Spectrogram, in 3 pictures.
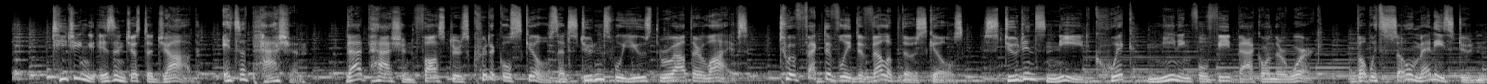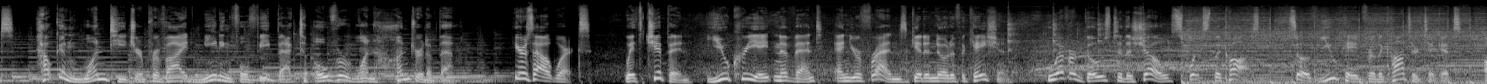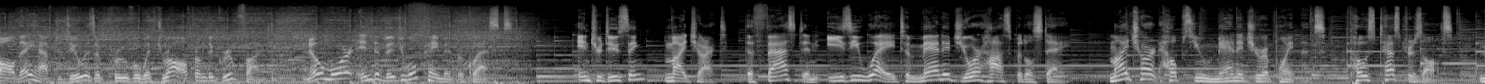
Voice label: explainer

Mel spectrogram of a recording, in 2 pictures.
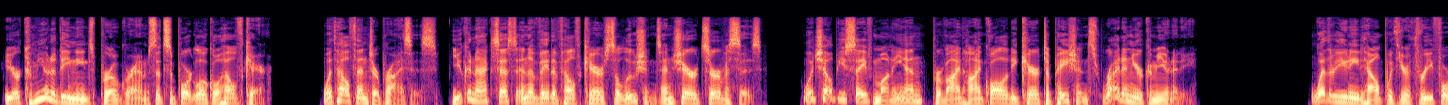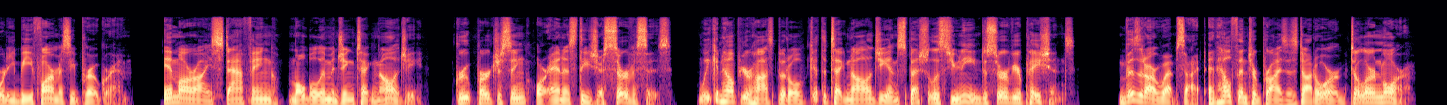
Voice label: Health Services Advertisement

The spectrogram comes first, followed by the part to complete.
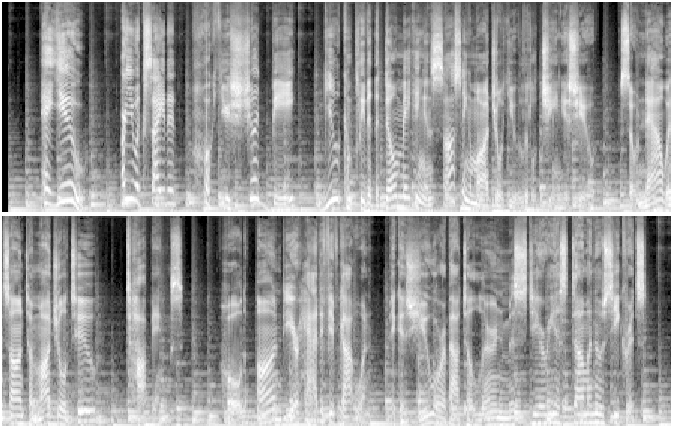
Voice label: E-Learning

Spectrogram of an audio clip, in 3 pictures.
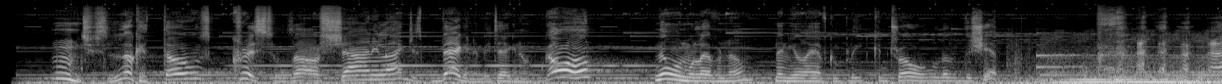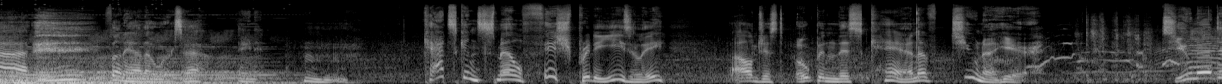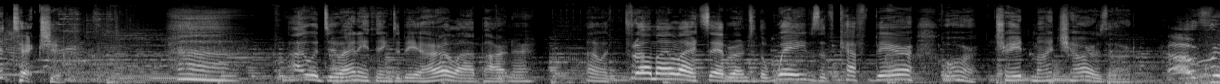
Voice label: Character

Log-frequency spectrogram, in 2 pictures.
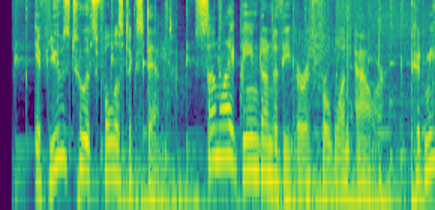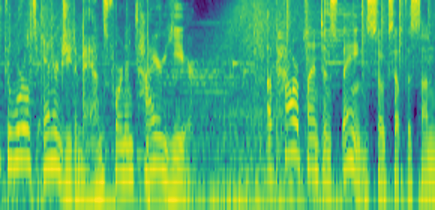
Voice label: Narration

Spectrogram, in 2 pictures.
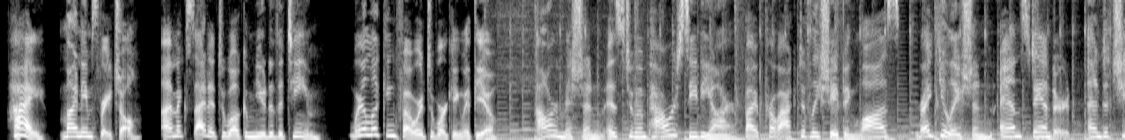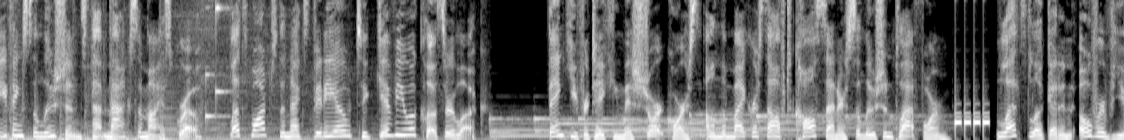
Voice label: eLearning

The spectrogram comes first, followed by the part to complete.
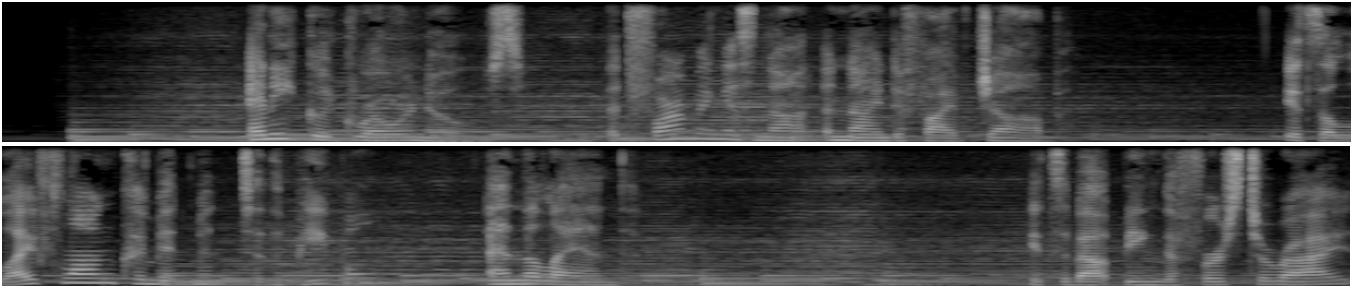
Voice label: Corporate Narration

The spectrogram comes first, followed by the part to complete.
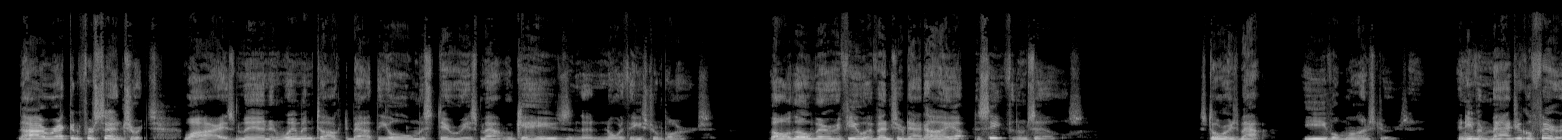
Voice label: Character Voice Old Man

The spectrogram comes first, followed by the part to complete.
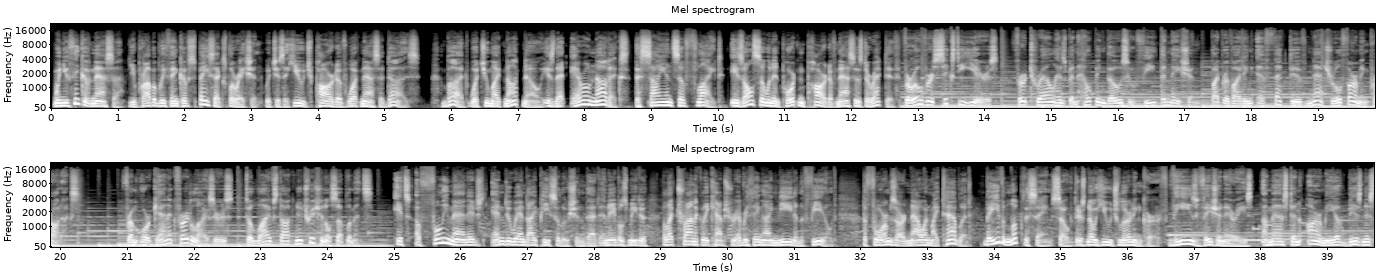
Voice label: Corporate Image B2B

